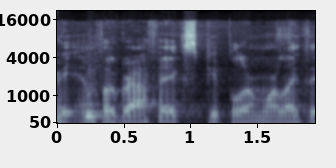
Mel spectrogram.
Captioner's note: graphics whooshing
